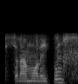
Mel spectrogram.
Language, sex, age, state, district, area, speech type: Kashmiri, male, 18-30, Jammu and Kashmir, Pulwama, rural, conversation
